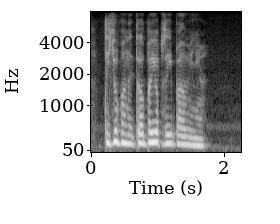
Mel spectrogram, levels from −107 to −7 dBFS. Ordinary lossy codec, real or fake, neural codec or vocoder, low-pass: none; fake; codec, 16 kHz, 4 kbps, FunCodec, trained on LibriTTS, 50 frames a second; none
